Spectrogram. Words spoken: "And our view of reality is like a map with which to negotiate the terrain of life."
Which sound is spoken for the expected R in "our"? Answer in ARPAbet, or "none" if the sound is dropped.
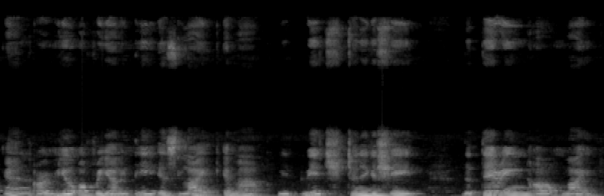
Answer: R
